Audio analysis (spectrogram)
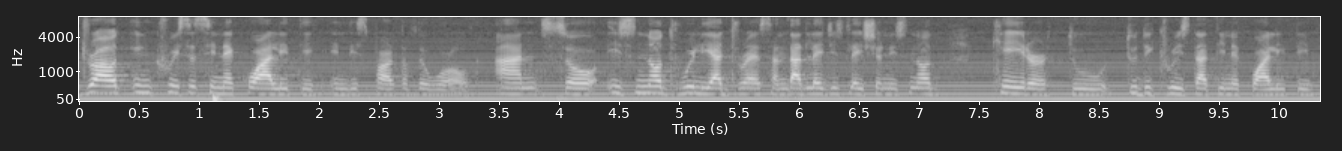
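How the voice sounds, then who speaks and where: A woman's voice: lowish voice, fairly even intonation, normal speed, noisy background. A woman from Spain with a Spanish accent, presenting at a conference in a frank, conversational way that comes in short bursts. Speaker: invited conference speaker. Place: conference hall.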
